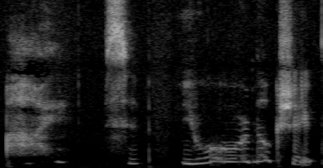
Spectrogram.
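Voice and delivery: high, slow whispered villain line; movie villain quote. Retold or imitated. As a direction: whisper "milkshake" drawn out, gloating. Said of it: "the movie There Will Be Blood".

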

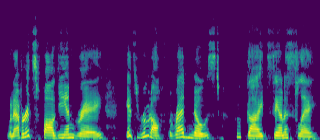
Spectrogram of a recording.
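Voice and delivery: plain reading voice

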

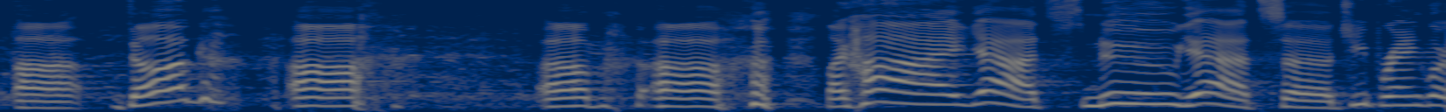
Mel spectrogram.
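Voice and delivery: high, nervous politeness with halting starts; trying to be polite. Acted. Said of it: "he's trying to be polite".

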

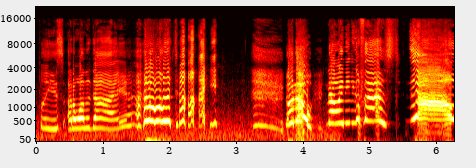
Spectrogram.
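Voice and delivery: high desperate wail building to shouts; panicked screaming. Real, not acted. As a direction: plead for your life, loudly. Panicking as game vehicle speeds up.

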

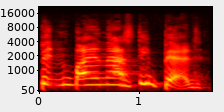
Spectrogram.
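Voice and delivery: high, confused half-asleep husband; groggy husband. A narrator's reading. Half-asleep husband mishearing his wife, groggy and confused. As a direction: mishears her through sleep. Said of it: "half asleep".

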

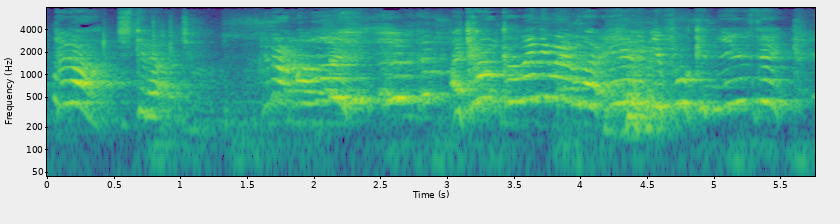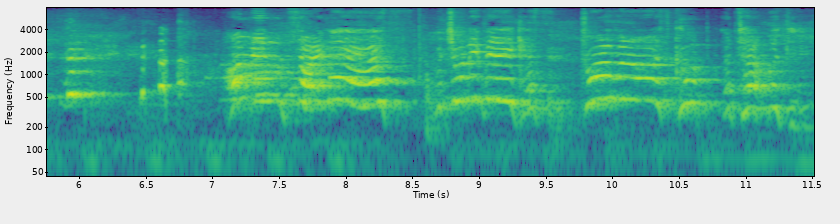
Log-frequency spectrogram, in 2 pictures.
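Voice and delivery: hammed-up Scottish rant; exasperated Scottish accent. Comic tells Justin to get out of his life, exasperated Scottish accent. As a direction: complain bitterly in a put-on Scottish accent. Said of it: "I'm doing Scottish accent".

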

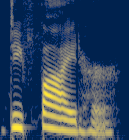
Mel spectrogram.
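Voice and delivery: ordinary delivery

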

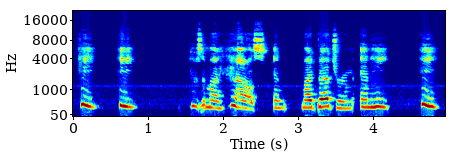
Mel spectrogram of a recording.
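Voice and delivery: high, broken, fearful stammering; can't get the words out for fear; terrified girl telling her neighbour about the attacker; panicked stammer.

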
